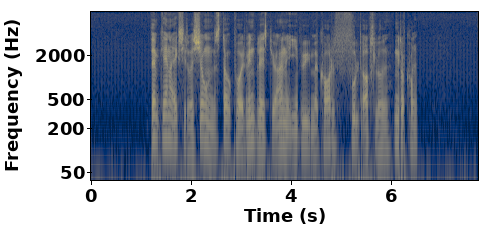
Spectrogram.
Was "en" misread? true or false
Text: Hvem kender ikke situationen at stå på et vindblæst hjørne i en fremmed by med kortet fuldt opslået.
true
